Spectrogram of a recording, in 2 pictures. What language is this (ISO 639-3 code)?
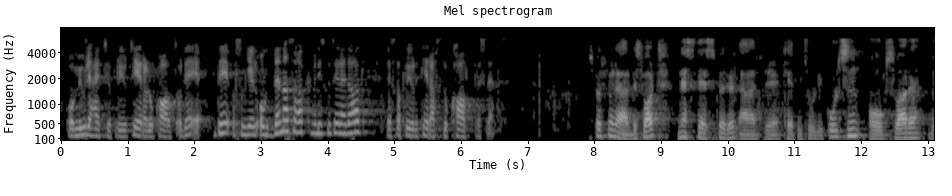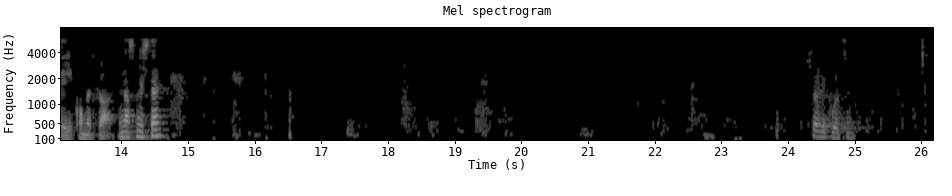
nor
